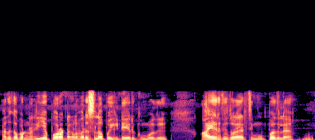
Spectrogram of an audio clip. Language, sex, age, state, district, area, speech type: Tamil, male, 18-30, Tamil Nadu, Nagapattinam, rural, spontaneous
